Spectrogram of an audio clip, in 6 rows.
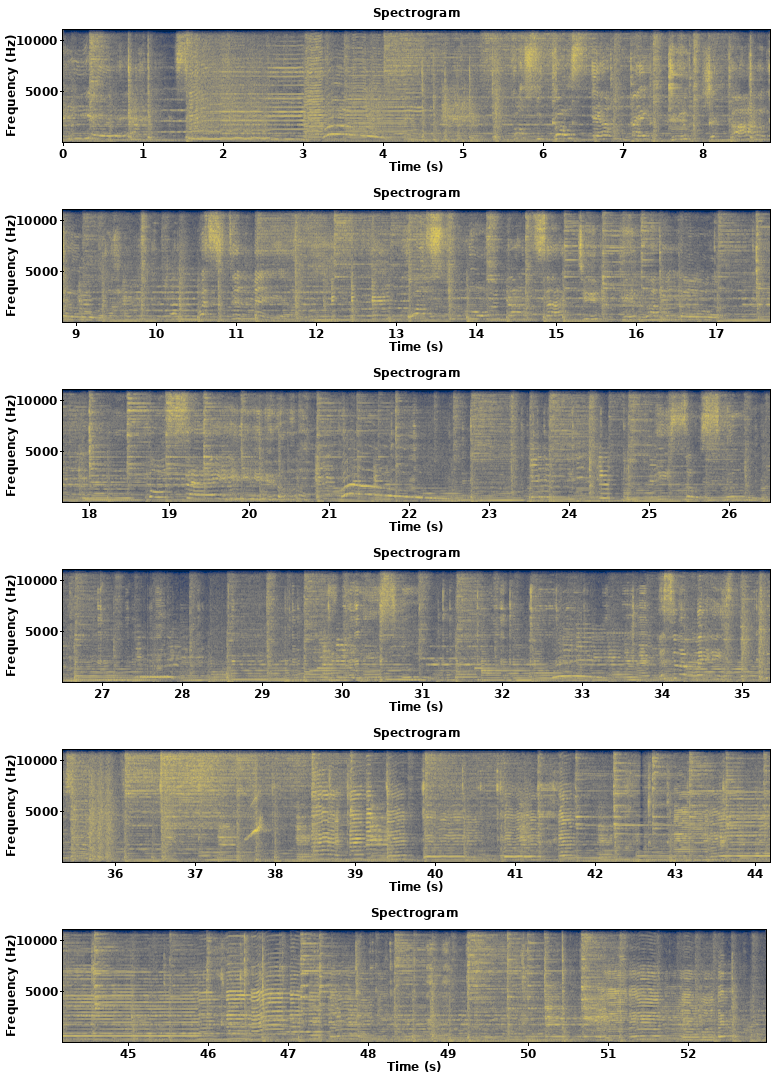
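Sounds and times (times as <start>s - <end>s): woman singing: 0.0s - 4.7s, 5.3s - 23.0s, 24.7s - 36.7s, 38.4s - 41.9s, 42.9s - 48.3s
live band with guitar and drums: 0.0s - 52.9s
saxophone melody: 0.0s - 52.9s.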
